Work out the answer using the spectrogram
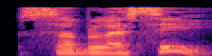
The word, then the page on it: sublessee: British English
